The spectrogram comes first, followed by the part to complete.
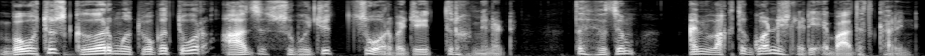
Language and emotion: Kashmiri, surprised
